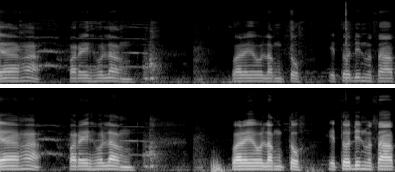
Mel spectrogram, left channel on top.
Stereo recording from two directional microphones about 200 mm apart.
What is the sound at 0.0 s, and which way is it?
Chicken, 45° right (ahead or behind).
